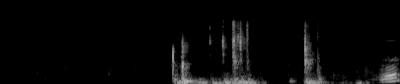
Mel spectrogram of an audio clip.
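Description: Typing on a computer keyboard: faint scattered keystrokes, then a louder cluster of key clatter about two seconds in and another short burst about a second later.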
